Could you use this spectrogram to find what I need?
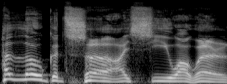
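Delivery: put-on old-fashioned, over-the-top, high-pitched theatrical delivery. Showing how pre-Streetcar Named Desire acting sounded: over-the-top old style acting. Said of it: "that kind of over the top".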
